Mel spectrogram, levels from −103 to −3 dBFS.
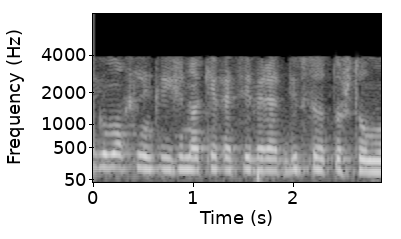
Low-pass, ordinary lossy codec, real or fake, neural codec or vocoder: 7.2 kHz; AAC, 16 kbps; real; none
